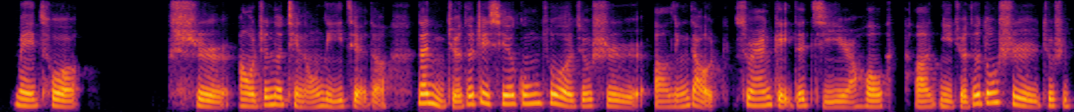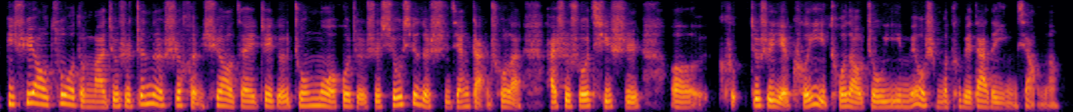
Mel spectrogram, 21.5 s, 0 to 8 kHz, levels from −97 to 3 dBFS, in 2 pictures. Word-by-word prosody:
没 175 -3 +3
错。 165 -5 +2 0.9
是， 160 -5 0
啊 175 - 0
我 165 - +4
真 205 +6 0
的 205 - +4
挺 160 -6 -2
能 145 +4 -3
理 160 -1 -2
解 170 - 0
的， - - -4 0.3
那 250 -1 +7
你 205 -10 +2
觉 150 0 0
得 225 - +4
这 250 0 +3
些 230 -1 +4
工 235 +1 +1
作 245 -8 +5
就 170 +1 -2
是， 160 -5 -3
呃， 150 0 -4
领 160 +4 -3
导 200 - +1 0.2
虽 195 - -1
然 185 +2 0
给 - - +1
得 170 +1 +1
急， 145 -5 -6
然 145 -1 -3
后， 160 -1 +1 0.3
呃， 150 +1 -1
你 160 -2 -3
觉 145 0 -1
得 235 +7 +5
都 260 +1 +4
是 190 - +1
就 175 - -2
是 175 - -6
必 180 +6 -4
须 230 +4 -3
要 230 -5 +5
做 215 -1 +3
的 - - -1
吗？ 145 -1 -3
就 165 +4 -1
是 165 -2 -1
真 225 +7 0
的 210 -6 +2
是 185 -1 -1
很 190 - -2
需 185 +3 -3
要 170 -4 +2
在 150 0 -1
这 160 +2 -1
个 145 -1 0
周 175 -1 -1
末 180 -5 +2
或 165 +2 +1
者 - - -3
是 150 - -3
休 195 +6 +2
息 220 +2 0
的 - - +2
时 145 -2 -10
间 155 +3 -3
赶 - - -3
出 150 - -3
来， - - -2 0.2
还 140 -1 0
是 160 -1 0
说 165 +1 +5
其 150 -2 -3
实， 140 -3 -3 0.3
呃， 485 -2 -2
可 420 0 -6
就 180 - +3
是 175 -2 +3
也 155 - +4
可 - - +1
以 215 - +1
拖 160 - 0
到 140 -5 +2
周 145 +1 -1
一， 155 +1 -3
没 150 - -2
有 180 - +2
什 160 - -10
么 145 - -4
特 165 - -12
别 135 - +1
大 155 -1 0
的 135 - -3
影 130 - -8
响 - - -9
呢？ - - -13
170 Hz, 270 characters per minute, -21 LUFS, 150-205 Hz, 0.9 s, 那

